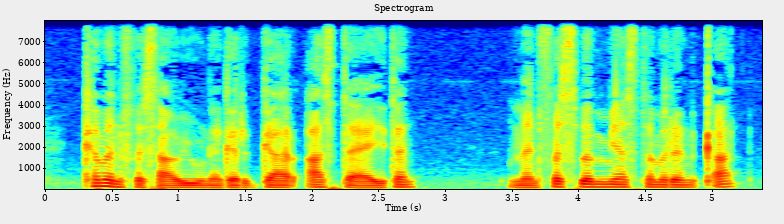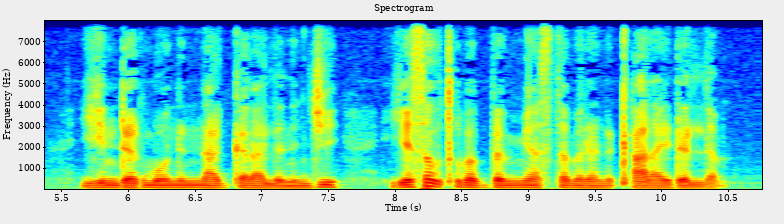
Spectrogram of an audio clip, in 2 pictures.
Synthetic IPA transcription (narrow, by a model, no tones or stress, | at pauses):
kʰəmənfəsawiwnəɡəɾɡaɾast̪ʰəjajt̪ʰən | mənfəsbəmːijast̪ʰəmɨɾənkʼal | jɪhɨnd̪əɡmo̞ɨnːɨnːaɡːəɾalːənɨɲd͡ʒi | jɛsəwt̪ʼɨβəβbəmːijast̪ʰəmɨɾənkʼalajd̪əlːəm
